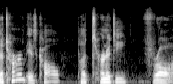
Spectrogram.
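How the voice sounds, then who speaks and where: Speaking with a Southern US accent, a man lets his pitch swing very widely. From US South, Atlanta, Georgia. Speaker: paternity fraud advocate and author. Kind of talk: live stream interview.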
